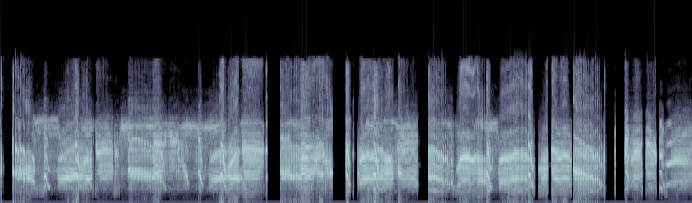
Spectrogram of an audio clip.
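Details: Calls of swiftlets meant to draw swiftlets in, heard as a continuous loud chatter of high, buzzy, twittering chirps overlapping densely, interrupted by a few brief silences; nothing else audible besides the birds.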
